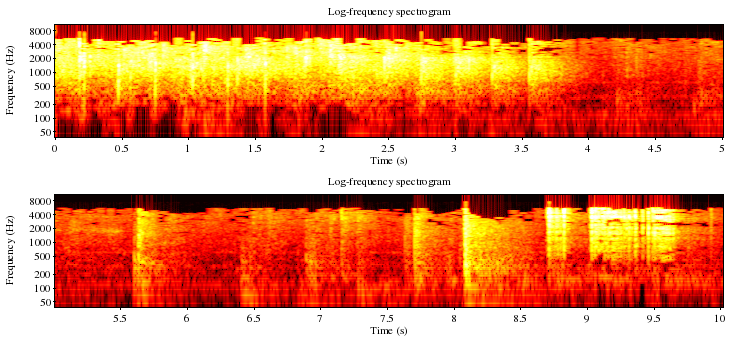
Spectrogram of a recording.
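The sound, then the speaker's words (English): An audience applauds a speaker being introduced as the first leader, in a dense burst of applause lasting a few seconds, which fades into scattered single claps and a few sharp knocks. No voices are heard. “I'd like you to please give a big round of applause for my dear friend and our first leader”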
